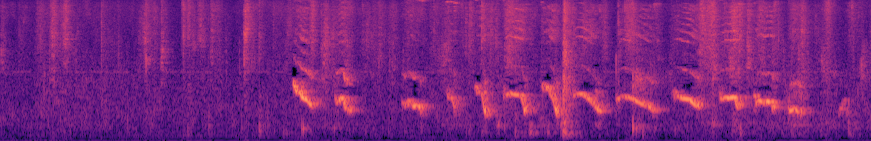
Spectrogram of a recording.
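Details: German Pinschers of the Ettaler Mandl line at play: a quick series of high, falling whines and yips, about two or three a second, sliding downward in pitch, over a constant background of rustling and scuffling.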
